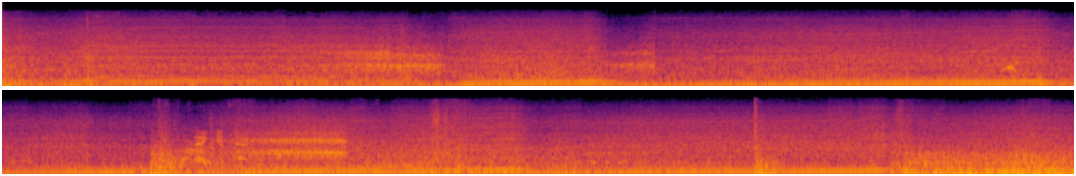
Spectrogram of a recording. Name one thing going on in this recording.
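A car engine revs hard, rising and falling in pitch as the gears shift.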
